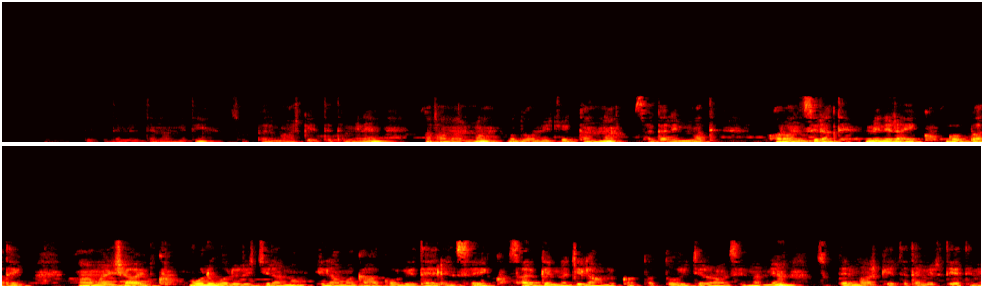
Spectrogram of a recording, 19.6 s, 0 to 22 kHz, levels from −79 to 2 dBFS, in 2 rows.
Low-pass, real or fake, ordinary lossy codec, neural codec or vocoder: 7.2 kHz; real; MP3, 32 kbps; none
